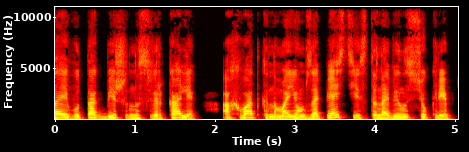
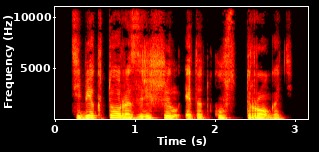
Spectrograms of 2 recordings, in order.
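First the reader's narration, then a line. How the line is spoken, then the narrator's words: Through clenched teeth. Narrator (Russian): процедил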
